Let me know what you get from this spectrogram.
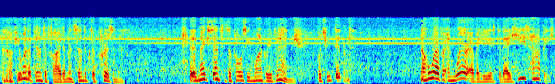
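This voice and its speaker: Protective police detective, fairly high voice, insistent, determined, 1970s radio drama, muffled recording. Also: male voice, very animated, normal speed, background noise. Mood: urgent, deducing. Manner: insistent, reasoning aloud.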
